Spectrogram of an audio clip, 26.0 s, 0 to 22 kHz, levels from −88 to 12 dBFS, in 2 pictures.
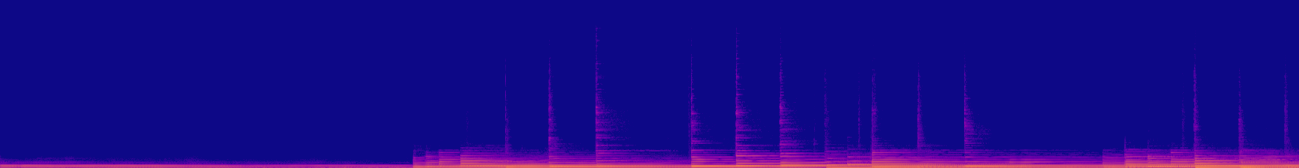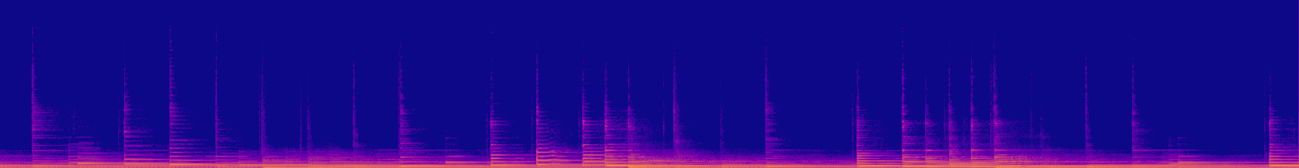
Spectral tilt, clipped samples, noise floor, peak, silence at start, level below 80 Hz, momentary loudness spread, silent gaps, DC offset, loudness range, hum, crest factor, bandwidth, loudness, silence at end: -9.5 dB/octave; under 0.1%; -49 dBFS; -10 dBFS; 0 s; -46 dBFS; 14 LU; none; under 0.1%; 9 LU; none; 18 dB; 8.4 kHz; -26 LUFS; 0 s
